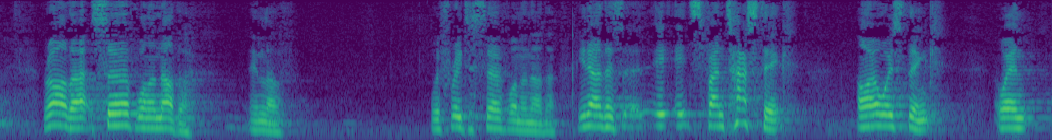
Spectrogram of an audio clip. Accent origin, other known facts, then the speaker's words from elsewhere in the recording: England, United Kingdom; Oh, I'm so English.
